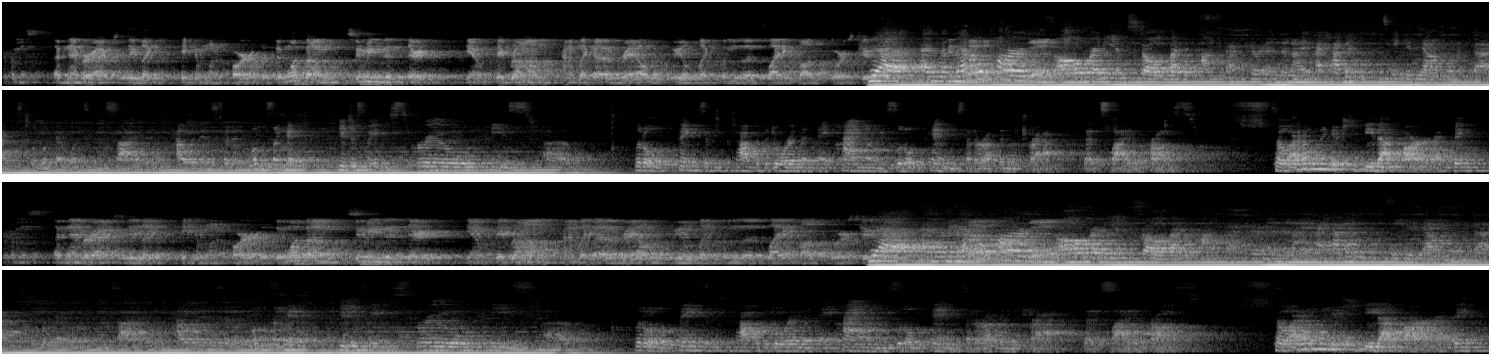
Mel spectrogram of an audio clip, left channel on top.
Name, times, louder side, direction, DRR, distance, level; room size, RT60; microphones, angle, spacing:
voice 1, 0.1-4.3 4.6-8.7 9.4-9.9 10.3-10.5 27.8-28.3, left 2 dB, 40° left, -5 dB, 4.0 m, -28 dB
Musical instrument, 8.6-20.7, right 1 dB, ahead, 2.6 m, -21 dB
voice 2, 8.7-13.6 13.8-17.8 18.2-18.7 19.0-20.0 20.3-20.8 21.2-25.4 25.7-26.6 27.4-29.6, left 2 dB, 80° left, -3 dB, 2.1 m, -26 dB
13.5 x 10.0 x 6.3 m, 2.1 s
head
